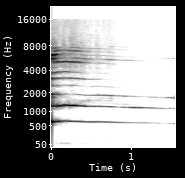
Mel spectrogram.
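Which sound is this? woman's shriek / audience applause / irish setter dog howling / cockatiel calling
irish setter dog howling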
